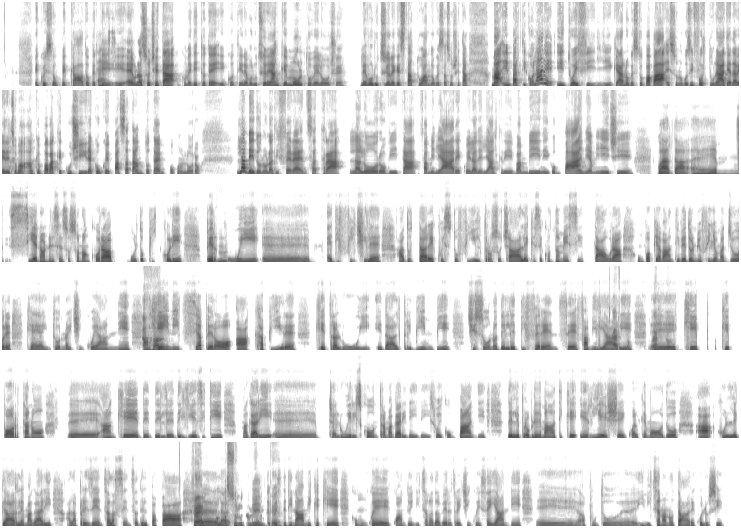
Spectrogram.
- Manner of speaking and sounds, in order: tapping; chuckle
- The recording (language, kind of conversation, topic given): Italian, podcast, Come coinvolgere i papà nella cura quotidiana dei figli?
